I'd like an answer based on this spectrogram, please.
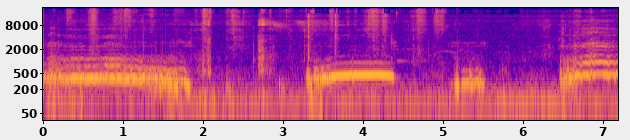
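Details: Cat yowling in drawn-out, harmonic wails: a long steady cry for nearly two seconds, a second shorter level wail, a brief squeak, then a rising yowl at the end, with faint rustling between calls.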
